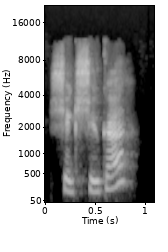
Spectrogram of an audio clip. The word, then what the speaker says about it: shakshuka: It's called shakshuka.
